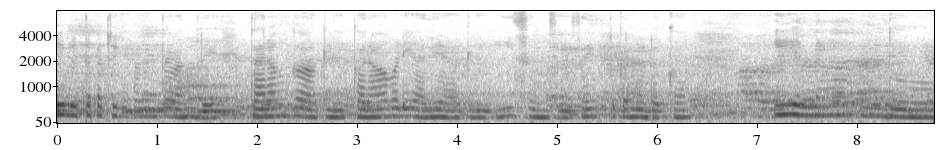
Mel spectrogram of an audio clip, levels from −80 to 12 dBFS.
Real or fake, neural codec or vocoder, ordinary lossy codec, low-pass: real; none; none; none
